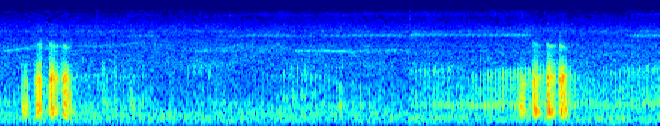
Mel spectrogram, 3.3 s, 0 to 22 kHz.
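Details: Black-spotted pond frog calling in a mountain area of Tokuji, Yamaguchi, Japan, on a June 2021 morning, filmed close up: two short rattling croaks of about four rapid pulses each, with a fainter buzzing frog sound in between.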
